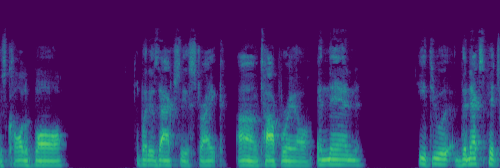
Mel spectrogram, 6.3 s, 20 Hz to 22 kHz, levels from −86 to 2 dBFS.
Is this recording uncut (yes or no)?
no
